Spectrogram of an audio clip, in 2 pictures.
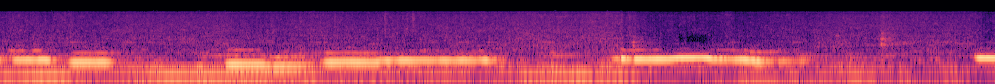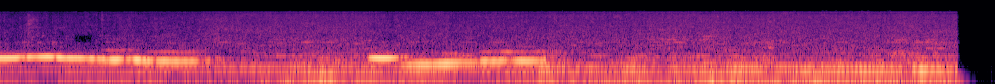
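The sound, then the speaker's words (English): A woman hums a slow, wandering melody, with a few soft thumps and shuffling sounds of movement in the background, as though she is walking around a room, over a steady low hiss. “It's a woman humming, and oh yeah, I can hear movement clearly in the background, as though she's walking around a room humming.”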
